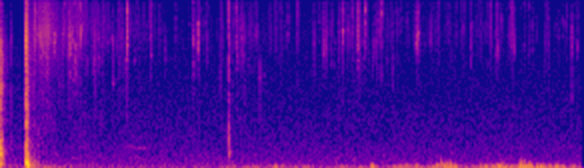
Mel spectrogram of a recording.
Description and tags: rock falls with cracking
rock falls, hits the ground, dry branches makes some cracking sound
dry, hit, cracks, rock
